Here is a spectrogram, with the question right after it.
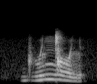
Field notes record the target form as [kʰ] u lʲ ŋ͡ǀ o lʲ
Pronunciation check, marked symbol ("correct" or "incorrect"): incorrect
